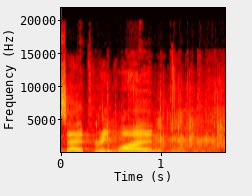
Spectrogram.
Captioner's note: applause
